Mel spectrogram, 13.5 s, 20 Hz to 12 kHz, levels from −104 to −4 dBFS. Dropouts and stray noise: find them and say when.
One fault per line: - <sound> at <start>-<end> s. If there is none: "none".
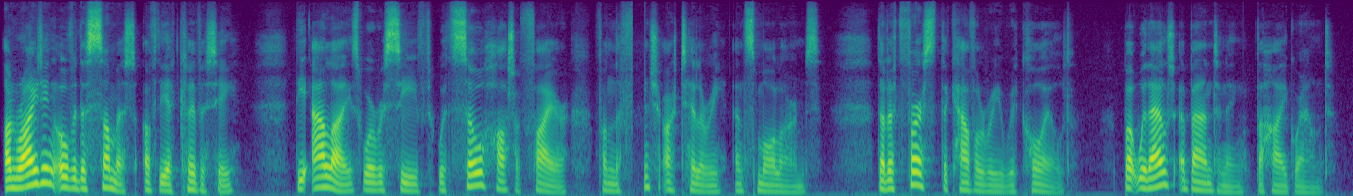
- dropout at 6.3-6.4 s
